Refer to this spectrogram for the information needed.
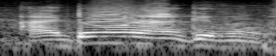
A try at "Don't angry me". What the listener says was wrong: Don't angry me, you have to say in an anger tone, not a smiling.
